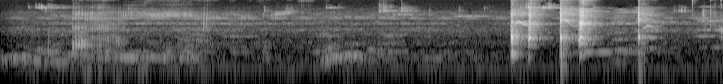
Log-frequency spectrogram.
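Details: Baby girl coughing after a night motorbike ride: run of four short, sharp coughs after quiet fussing, with steady background hum.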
